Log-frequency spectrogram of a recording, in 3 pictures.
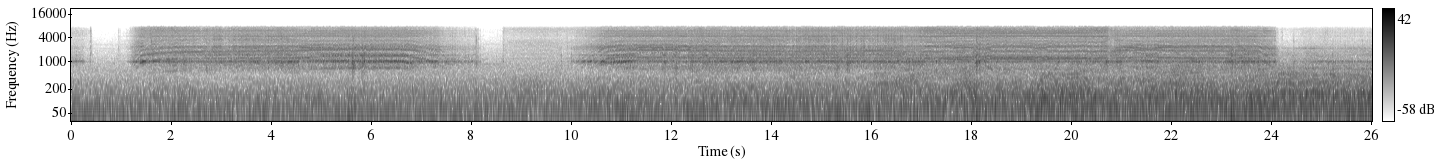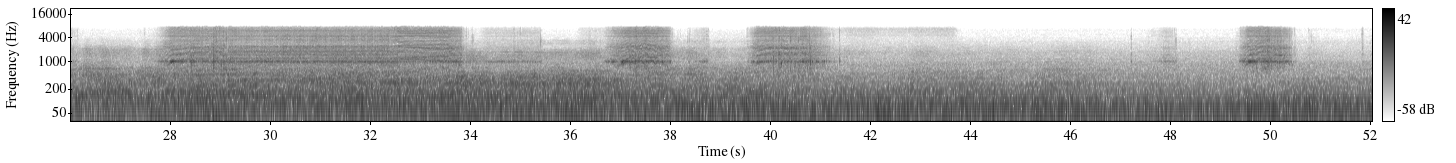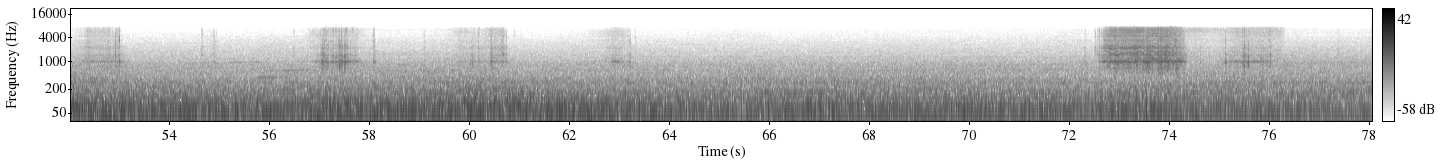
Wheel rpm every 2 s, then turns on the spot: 60, 160, 160, 110, 10, 120, 170, 160, 160, 160, 160, 150, 30, 20, 150, 160, 130, 20, 60, 40, 60, 0, 0, 10, 30, 10, 10, 0, 10, 10, 10, 0, 0, 0, 0, 0, 100, 30, 0.
24-26 34-38 50-54 56-58 60-62 74-76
